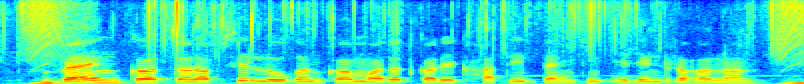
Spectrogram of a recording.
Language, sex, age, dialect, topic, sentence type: Bhojpuri, male, 18-24, Western, banking, statement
